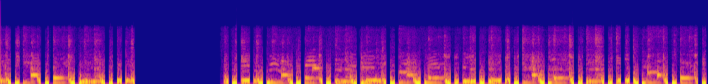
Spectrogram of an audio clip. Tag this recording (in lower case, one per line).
music
speech
electronic music
house music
